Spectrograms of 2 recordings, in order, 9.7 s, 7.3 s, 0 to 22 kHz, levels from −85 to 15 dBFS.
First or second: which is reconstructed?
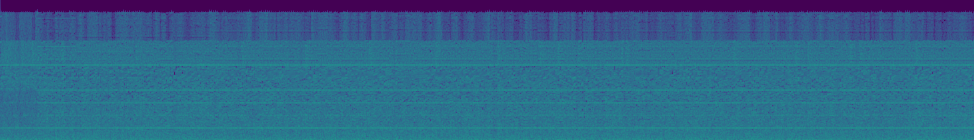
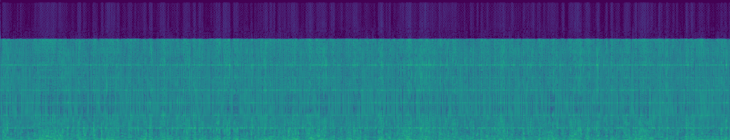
second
